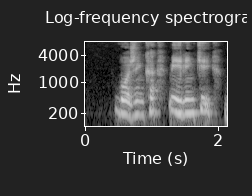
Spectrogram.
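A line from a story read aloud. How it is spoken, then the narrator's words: Repeating mumble. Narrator (Russian): бормотала Маша, прислушиваясь, что говорит сестра, и повторяя за ней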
